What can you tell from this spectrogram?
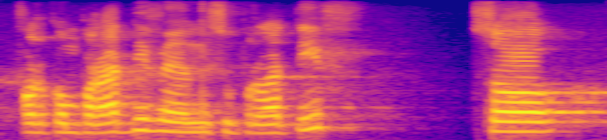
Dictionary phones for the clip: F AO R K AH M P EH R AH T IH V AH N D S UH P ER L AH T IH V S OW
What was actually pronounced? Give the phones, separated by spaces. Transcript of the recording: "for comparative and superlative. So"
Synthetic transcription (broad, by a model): F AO R K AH M P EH R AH T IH F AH N S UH P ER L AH T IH F S OW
